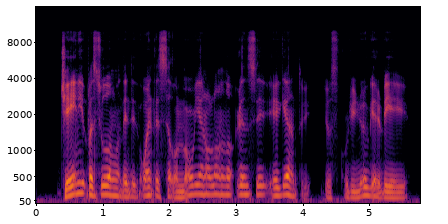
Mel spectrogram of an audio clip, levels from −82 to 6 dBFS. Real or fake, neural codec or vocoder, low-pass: fake; autoencoder, 22.05 kHz, a latent of 192 numbers a frame, VITS, trained on many speakers; 9.9 kHz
